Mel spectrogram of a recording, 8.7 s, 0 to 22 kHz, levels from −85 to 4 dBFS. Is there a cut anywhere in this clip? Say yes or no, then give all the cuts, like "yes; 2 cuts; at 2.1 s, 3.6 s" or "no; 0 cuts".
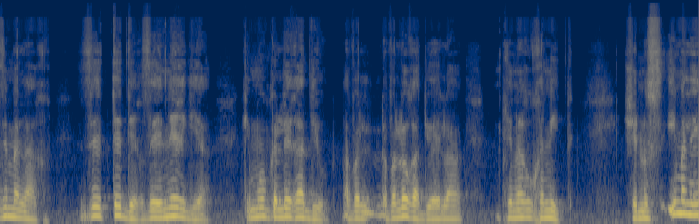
no; 0 cuts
